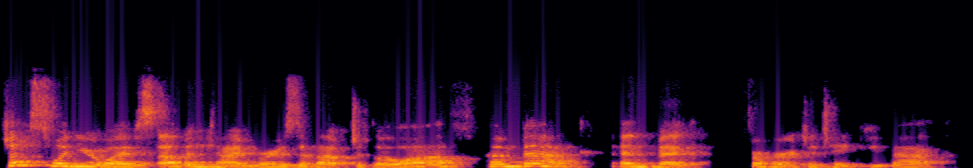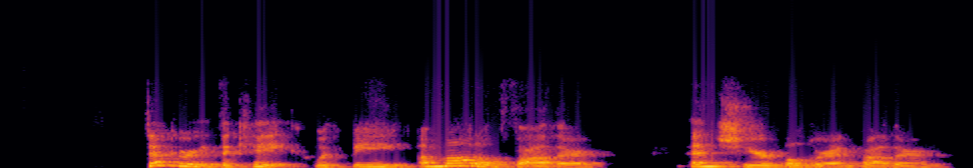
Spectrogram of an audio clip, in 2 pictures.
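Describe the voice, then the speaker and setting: Her voice is medium-pitched, expressive and a little mellow as she gives a live reading of her poems indoors in a library reading room. Born in the United States to a Hungarian family and a native Hungarian speaker, she reads deliberately and fills her spoken asides with ums. The recording carries echo, distance from the mic and faint hiss.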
